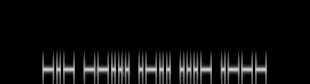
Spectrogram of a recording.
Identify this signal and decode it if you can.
Morse code, heard as a keyed tone, about 34 wpm, 700 Hz. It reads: K7LVJ
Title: Call Signs Repeated 3x - 35wpm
